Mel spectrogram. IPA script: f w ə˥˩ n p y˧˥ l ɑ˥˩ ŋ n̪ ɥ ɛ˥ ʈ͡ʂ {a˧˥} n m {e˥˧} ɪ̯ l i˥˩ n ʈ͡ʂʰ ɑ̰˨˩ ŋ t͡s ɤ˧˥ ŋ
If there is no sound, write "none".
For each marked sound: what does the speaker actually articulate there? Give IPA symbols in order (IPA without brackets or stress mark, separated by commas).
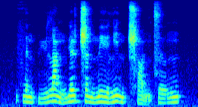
a˥˧, e˥˧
